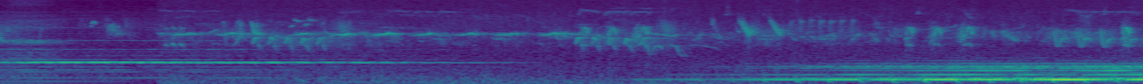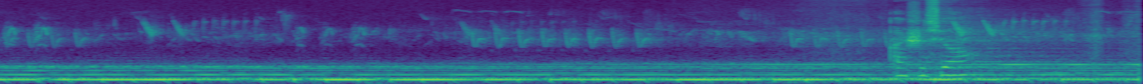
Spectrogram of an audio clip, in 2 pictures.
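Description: Small birds chirping repeatedly over a drama soundtrack of sustained droning music, which swells in loudly from about five seconds in after a quieter held tone fades out. A short whooshing sweep comes near the end.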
